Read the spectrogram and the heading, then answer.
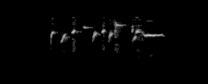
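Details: European goldfinch song in the style named ويداني, offered for training birds: one quick twittering phrase of about a dozen bright, tinkling notes, jumping up and down, ending on a sustained clear whistled note. The background is silent.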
